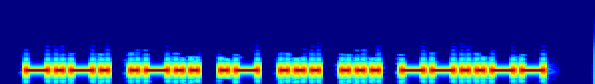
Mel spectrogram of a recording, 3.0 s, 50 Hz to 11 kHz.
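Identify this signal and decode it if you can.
Morse code, heard as a keyed tone, about 32 wpm, 600 Hz. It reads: CLASS,
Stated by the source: Morse code practice at 32 wpm from CW med Gnister, reading Ken Follett's novel Never in English.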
